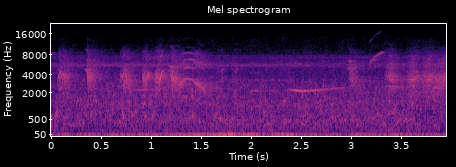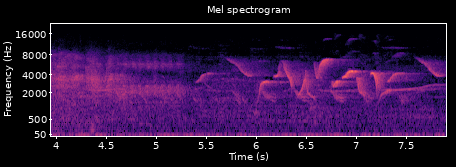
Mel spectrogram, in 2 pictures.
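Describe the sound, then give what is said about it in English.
A steady rush of a flowing river fills the background while birds sing and chirp throughout, their calls growing brighter and more insistent in the final few seconds. “The river, the birds, the insects, they're our neighbors, and they're talking with us.”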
